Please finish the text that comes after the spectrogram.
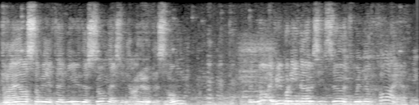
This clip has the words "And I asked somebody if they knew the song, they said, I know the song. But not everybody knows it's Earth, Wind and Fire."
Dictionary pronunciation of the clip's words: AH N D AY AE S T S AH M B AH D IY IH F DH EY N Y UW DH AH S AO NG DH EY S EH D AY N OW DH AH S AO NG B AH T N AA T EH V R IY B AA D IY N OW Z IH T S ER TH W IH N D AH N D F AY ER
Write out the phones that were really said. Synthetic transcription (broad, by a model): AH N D AY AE S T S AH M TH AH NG IH F DH EY N Y UW DH AH S AO NG DH EY S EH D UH N OW DH AH S AO NG B AH T N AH T EH V R IY B AA D IY N OW Z IH T S ER TH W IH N AH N F AY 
